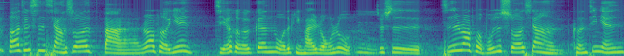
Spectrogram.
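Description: Speaking at a very slow pace, a woman keeps her loudness very even, using a fairly high pitch and lively intonation. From Hainan, China. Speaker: fashion designer. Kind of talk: interview.

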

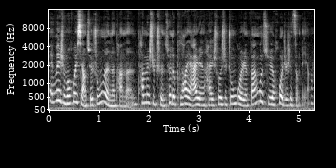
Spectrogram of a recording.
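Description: A woman talks at a very fast pace in a high pitch with lively intonation, with noticeable background noise behind her. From Taiyuan, Shanxi, northern China. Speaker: podcast host. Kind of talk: casual chat.

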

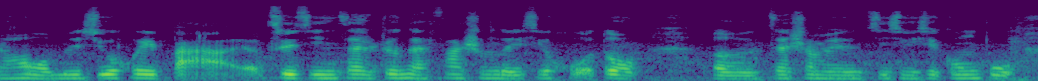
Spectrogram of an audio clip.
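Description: Monotone, flat intonation runs through speech delivered at a fairly quick pace. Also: woman, fairly low pitch for a woman. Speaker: founder of a fitness community. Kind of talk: casual interview. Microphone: farther from mic, quieter than host.

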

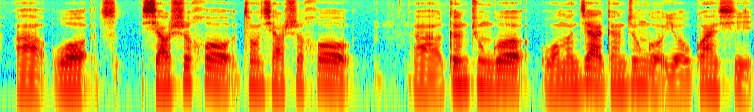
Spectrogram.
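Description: A very slow pace with fairly even intonation. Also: man, medium pitch for a man. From Uzbekistan. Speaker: international student. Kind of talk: radio interview. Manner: halting, many fillers and repetitions.

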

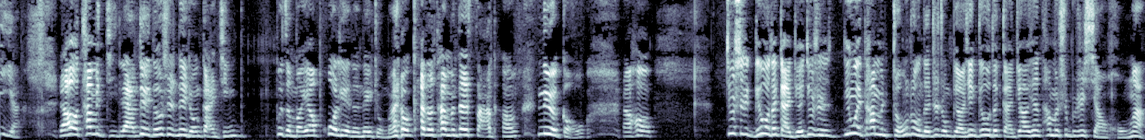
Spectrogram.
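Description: This woman's voice is high-pitched. Her intonation stays lively throughout. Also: fairly quick pace. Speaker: podcast host. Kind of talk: casual chat.

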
